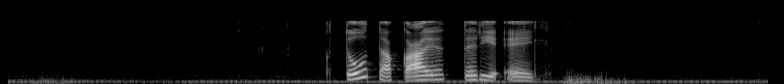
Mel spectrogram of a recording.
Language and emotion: Russian, neutral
